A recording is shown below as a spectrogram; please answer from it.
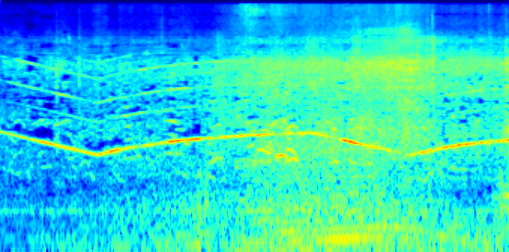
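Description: A fire brigade truck's siren wails in slow rising and falling sweeps, loud and steady over the rumble of traffic, with a few voices faintly underneath.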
